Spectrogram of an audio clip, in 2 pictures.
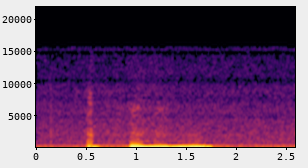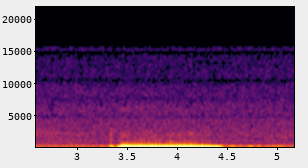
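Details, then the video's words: A snoozing cat gives two drawn-out, humming snore breaths, the second steadier and louder, with a soft sniff at the start and silence between. "Snoring and sleeping cats makes weird noises"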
